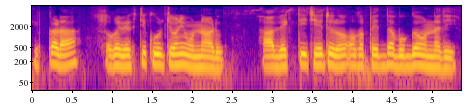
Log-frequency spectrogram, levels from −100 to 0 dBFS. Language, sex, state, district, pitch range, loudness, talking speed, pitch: Telugu, male, Telangana, Mahabubabad, 145-165 Hz, -14 LUFS, 135 wpm, 155 Hz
